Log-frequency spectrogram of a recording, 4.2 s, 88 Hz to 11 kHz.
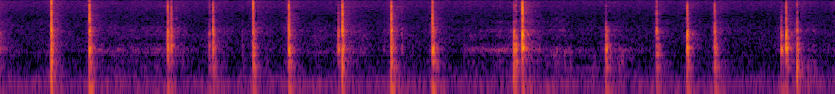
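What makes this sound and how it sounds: Long acrylic nails tap quickly on a thin cardboard Crest toothpaste box lying flat. There are 16 short, dry, hollow clicks with a bright edge and a tone around 920 Hz, each dying away almost instantly at an uneven pace.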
